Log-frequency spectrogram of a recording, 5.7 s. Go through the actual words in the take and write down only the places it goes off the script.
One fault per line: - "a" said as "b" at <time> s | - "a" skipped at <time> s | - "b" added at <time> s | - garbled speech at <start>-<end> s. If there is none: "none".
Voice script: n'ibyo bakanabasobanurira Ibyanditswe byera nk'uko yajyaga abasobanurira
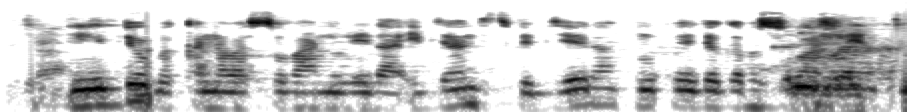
none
